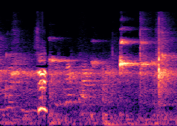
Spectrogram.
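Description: Feet scuffling and thudding on a wooden floor as partners grapple. A number is shouted about half a second in, a brief high squeak comes about one and a half seconds in, and a sharp knock follows just before the end.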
